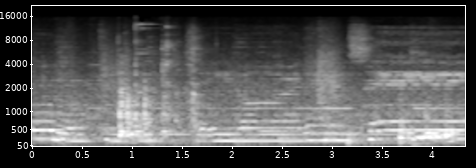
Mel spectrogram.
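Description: A bluegrass song playing, a singer with guitar backing, with held notes throughout. A few short clinks sound over it, around a second in and again near three seconds.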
